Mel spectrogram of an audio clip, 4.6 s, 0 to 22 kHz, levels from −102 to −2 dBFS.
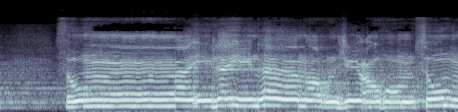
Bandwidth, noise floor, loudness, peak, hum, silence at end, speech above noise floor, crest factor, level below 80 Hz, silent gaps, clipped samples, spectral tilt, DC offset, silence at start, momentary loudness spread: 8.2 kHz; -37 dBFS; -14 LUFS; -6 dBFS; none; 0 s; 24 dB; 8 dB; -50 dBFS; none; under 0.1%; -6 dB/octave; under 0.1%; 0 s; 2 LU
